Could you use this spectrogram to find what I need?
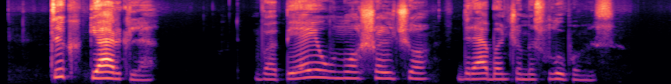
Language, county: Lithuanian, Vilnius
